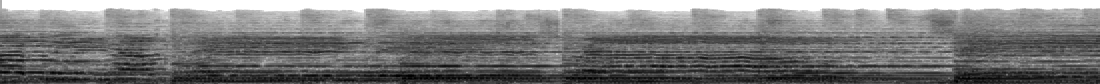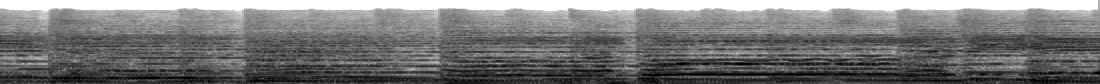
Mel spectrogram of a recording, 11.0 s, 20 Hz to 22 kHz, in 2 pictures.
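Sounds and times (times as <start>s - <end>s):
choir singing in harmony: 0.0s - 11.0s
instrumental accompaniment: 0.0s - 11.0s.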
